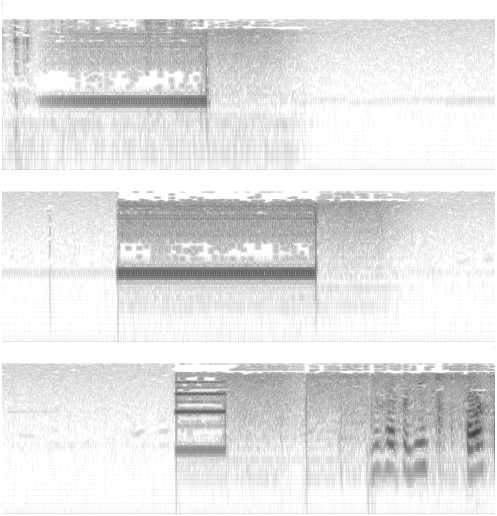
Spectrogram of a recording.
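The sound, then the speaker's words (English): A telephone number is dialed directly, with a special authorization code entered: a steady tone for about two seconds, a long gap, a second long steady tone, a brief burst of tones, then a voice begins speaking. “instead of dialing O plus this number, we're just going to dial the number direct. Let's see if we can talk to this risque person. Whoops. Got to enter my special authorization code for this one.”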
